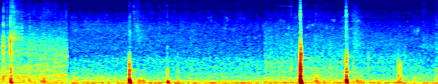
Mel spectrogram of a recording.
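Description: Football being struck on grass: a few lighter thuds, then a hard kick about four and a half seconds in followed by a second thud under a second later, as the goalkeeper dives at the shot.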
